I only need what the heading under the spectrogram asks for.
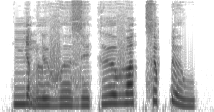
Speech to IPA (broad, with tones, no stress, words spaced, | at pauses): ɲa̰˧˨nlɨ˧˩və̤ː˨˩ze̤˨˩ kɨ˧ə̯va˦˥t̚ sə˦˥p̚ ɗə̤˨˩w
